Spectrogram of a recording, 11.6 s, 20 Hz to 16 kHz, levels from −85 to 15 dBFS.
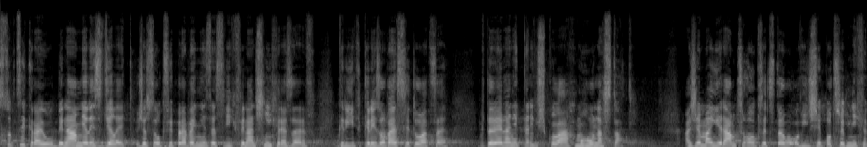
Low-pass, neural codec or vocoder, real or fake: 14.4 kHz; codec, 44.1 kHz, 3.4 kbps, Pupu-Codec; fake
